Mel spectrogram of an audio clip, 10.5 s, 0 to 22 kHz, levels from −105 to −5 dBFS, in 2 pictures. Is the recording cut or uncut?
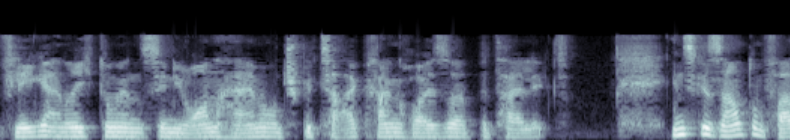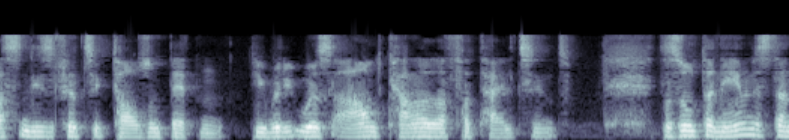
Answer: cut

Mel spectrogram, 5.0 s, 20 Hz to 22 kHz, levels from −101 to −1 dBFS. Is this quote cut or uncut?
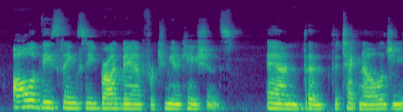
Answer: uncut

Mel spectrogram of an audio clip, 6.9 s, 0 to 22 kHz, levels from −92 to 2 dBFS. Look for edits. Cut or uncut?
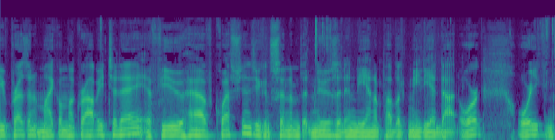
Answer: cut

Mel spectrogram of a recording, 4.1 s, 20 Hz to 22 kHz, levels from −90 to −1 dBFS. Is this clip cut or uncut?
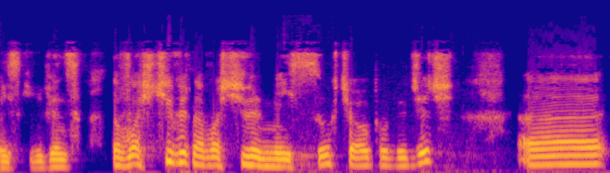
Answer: cut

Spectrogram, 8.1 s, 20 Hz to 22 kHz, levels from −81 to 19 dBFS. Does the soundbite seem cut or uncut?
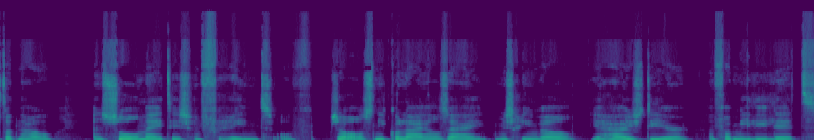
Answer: cut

